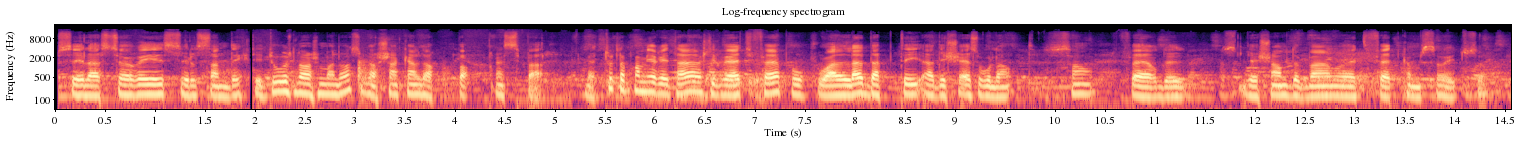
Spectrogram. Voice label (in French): VOX POP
